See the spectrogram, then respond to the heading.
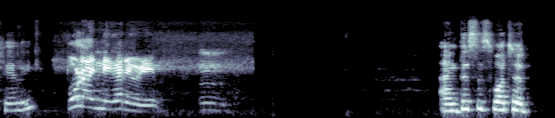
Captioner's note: non-English speech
